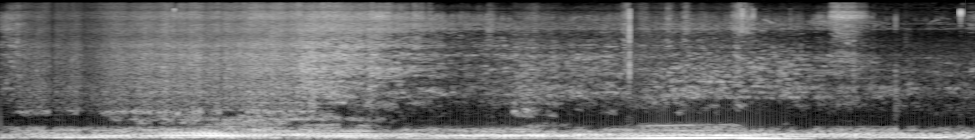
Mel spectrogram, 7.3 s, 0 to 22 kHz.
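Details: Isuzu 4HL1 CRDI diesel truck engine after piston, piston ring, liner and conrod bushing replacement: loud, rough idle with heavy low clatter; knocking, cause suspected, not confirmed.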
